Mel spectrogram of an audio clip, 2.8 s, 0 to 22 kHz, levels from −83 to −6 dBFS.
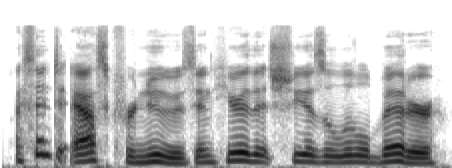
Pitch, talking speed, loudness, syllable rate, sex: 150 Hz, 295 wpm, -18 LUFS, 6.3 syllables/s, male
